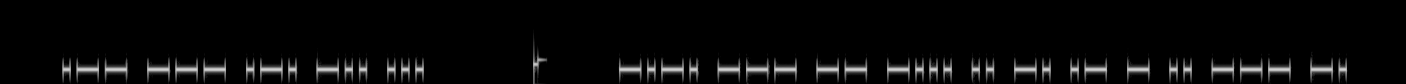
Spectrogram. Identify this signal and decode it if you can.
Morse code, heard as a keyed tone, about 17 wpm, 700 Hz. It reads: WORDS COMBINATION
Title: Sentences from Top 1000 Words - Review Part 6 - New Word Drill - 17wpm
